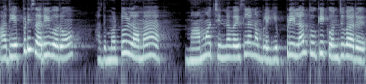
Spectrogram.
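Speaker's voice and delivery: normal talking voice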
